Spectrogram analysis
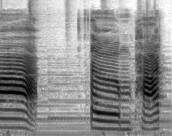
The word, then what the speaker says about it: เติมพัฒน์: ท พุท เฒ่า น หนู การัน อ่าน ว่า เติม พัด สะกด ด้วย ภาษา อังกฤษ T O E m p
